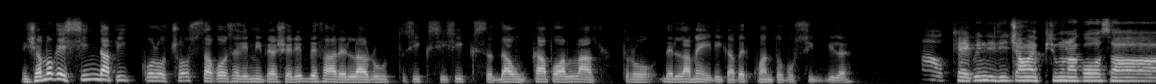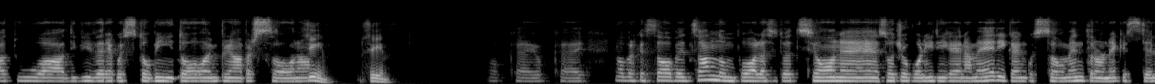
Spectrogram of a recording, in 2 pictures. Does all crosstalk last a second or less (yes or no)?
yes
